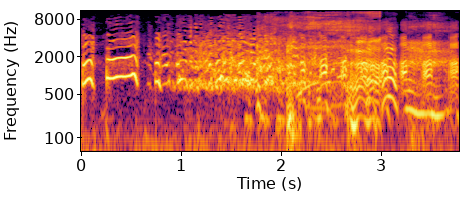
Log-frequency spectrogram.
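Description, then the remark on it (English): A flock of turkeys gobbles loudly in response to a woman's laughter, their warbling, rattling calls overlapping in a dense, continuous chorus that swells and bubbles for several seconds. “But when she laughs, they laugh, and then this is when this big moment happened.”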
